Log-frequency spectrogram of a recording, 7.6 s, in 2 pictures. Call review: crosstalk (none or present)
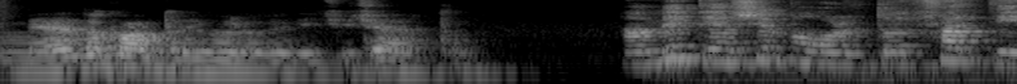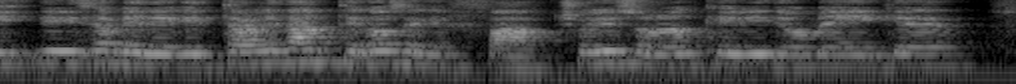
none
